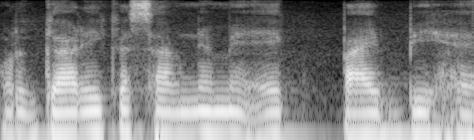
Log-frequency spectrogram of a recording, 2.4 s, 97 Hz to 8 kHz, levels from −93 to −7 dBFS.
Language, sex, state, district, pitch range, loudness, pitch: Hindi, male, Arunachal Pradesh, Papum Pare, 115-120 Hz, -17 LUFS, 115 Hz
